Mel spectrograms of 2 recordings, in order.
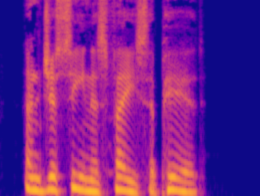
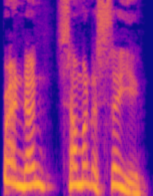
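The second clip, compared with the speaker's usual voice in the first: sergeant calling; 8 semitones higher than usual. A narrator's reading. Sergeant calls up to Moran.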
